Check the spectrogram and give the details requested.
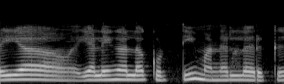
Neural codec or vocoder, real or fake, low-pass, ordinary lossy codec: none; real; none; none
